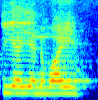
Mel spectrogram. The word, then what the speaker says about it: tiny: No, as like there is a word TINY. Mentor. We used to call it teeny, Yeah. it is tiny.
